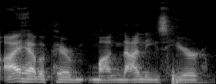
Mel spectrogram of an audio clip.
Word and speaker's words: Magnanni: have a pair of magnani's here maniani's as some people pronounce them that I've owned for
